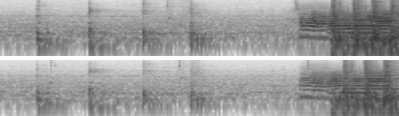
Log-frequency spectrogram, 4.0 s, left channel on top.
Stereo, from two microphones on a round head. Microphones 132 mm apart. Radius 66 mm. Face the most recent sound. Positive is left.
turn(degrees=45)  # may be behind; listen again after turning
